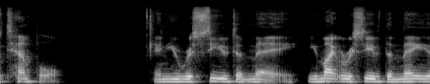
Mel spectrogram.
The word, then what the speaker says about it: me: One of the most salient stories is Inanna's receiving the May from Enki. So a May is spelled M-E, pronounced M-A-Y.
